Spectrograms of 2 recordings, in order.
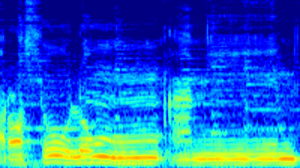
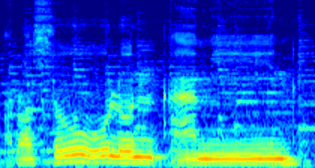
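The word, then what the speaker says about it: رَسُولٌ أَمِينٌ: kata rosulun amin ya Jadi tidak boleh dibaca rosulum Amin tidak boleh tetapi harus dibaca jelas Rasul Amin kemudian Salamun Hiya yang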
